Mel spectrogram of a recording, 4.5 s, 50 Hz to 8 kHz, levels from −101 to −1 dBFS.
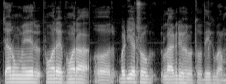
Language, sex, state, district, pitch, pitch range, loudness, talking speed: Marwari, male, Rajasthan, Nagaur, 115 Hz, 105-125 Hz, -17 LUFS, 200 wpm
